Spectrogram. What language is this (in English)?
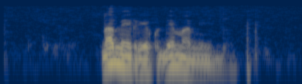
Taita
